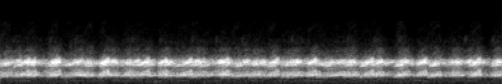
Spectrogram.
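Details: Frogs croak as a dense, unbroken chorus of mid-to-high pitched trills, the mass of calls pulsing roughly twice a second with no other sounds.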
